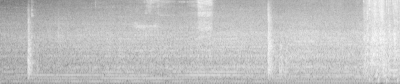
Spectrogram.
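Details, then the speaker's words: Briggs & Stratton small engine, locked up then freed; coil jammed on flywheel and sheared flywheel key fixed; oily cylinder smoking; engine catches and fires at a steady, even beat with no misses, running consistently before adding gas. "so that's firing up pretty consistently let's throw some gas in there and see if it'll work"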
